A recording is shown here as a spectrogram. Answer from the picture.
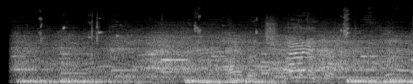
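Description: Game sound from an NBA arena: a basketball dribbled on a hardwood court under a steady wash of crowd noise, with short high sneaker squeaks, the longest a bending squeal about three seconds in.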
